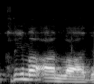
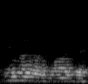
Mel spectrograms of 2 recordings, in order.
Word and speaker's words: Klimaanlage: Does Klimaanlage have 3 A's in it, or is it It has 3 A's altogether. Yeah, there's a syllable break here, Klima, and then Anlage.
